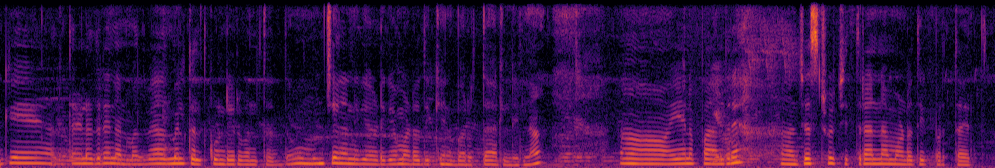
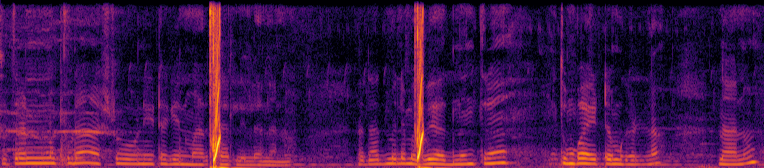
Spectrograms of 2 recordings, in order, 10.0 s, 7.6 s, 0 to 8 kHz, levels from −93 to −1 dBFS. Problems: background sounds at intervals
